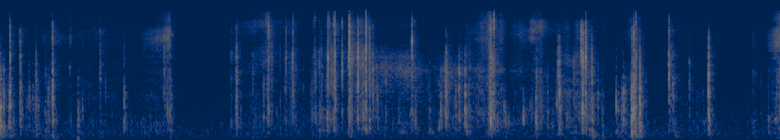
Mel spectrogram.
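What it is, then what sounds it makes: Crumpled paper magazine. A crumpled paper magazine has its pages turned quickly by hand, making a crinkly flutter. Dense, bright crackles and sharp rustling bursts come in irregular clusters, with a brief quiet gap near the two-second mark. There is almost no low end.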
